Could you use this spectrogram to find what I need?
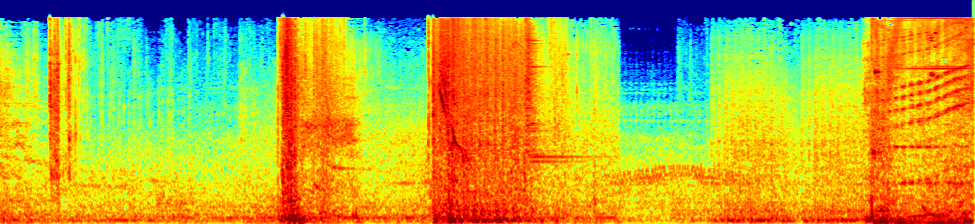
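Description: A gun fires in loud bursts.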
